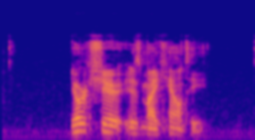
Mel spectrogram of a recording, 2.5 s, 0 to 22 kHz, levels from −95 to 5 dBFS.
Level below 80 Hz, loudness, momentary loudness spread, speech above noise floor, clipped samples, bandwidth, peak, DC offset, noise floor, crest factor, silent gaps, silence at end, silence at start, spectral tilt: -66 dBFS; -23 LUFS; 13 LU; 46 dB; under 0.1%; 9.4 kHz; -4 dBFS; under 0.1%; -70 dBFS; 22 dB; none; 0.55 s; 0.7 s; -2 dB/octave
